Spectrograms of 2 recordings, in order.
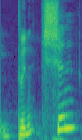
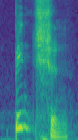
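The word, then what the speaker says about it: Bündchen: at the pronunciation because it would normally be bunchen i think if you pronounce it german but uh if you're going the brazilian pronunciation way it's binchan giselle bitchin or giselle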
